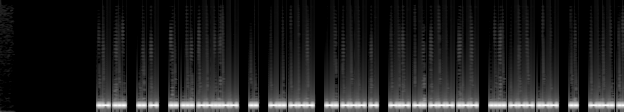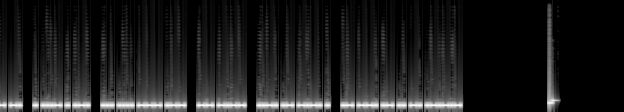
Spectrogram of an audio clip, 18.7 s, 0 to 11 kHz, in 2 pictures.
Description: Morse code, heard as a keyed tone, about 40 wpm, 700 Hz. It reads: AS IT IS, I DO NOT KNOW HOW I CAN EVER SHOW MY FACE AGAIN.
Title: Sentences from Top 1000 Words - Review Part 2 - 40wpm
